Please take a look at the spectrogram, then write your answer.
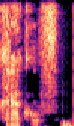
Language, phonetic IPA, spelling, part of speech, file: Polish, [ˈkrakuf], Kraków, proper noun / noun, Pl-Kraków.ogg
